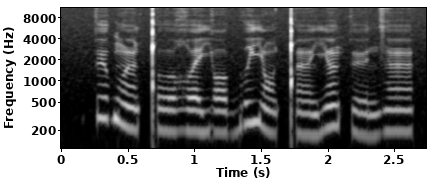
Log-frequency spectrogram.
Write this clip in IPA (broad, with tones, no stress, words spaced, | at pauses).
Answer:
kø˦ɡʷœ̃˨ ǃo˨ʁʷɛ˨jɔ˨ ɡʷi˦jɔ̃˨ǃœ̃˨jœ̃˦ kø˨nzœ̃˦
